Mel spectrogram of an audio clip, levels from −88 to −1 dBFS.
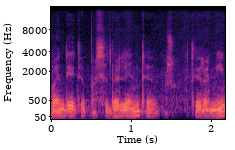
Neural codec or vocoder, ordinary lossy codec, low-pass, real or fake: codec, 44.1 kHz, 7.8 kbps, DAC; Opus, 64 kbps; 14.4 kHz; fake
